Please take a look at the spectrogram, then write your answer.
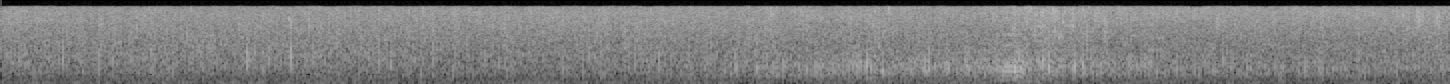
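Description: rain falling

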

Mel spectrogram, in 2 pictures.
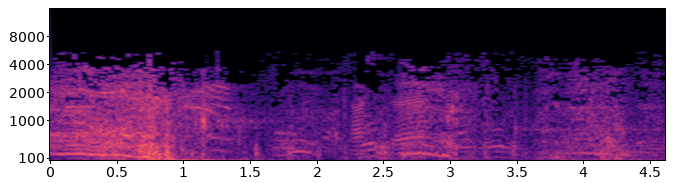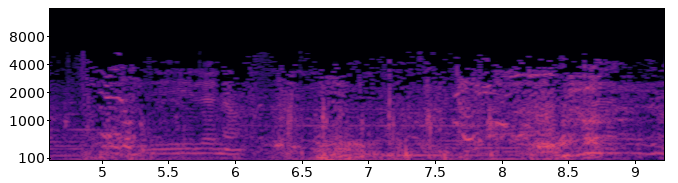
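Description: horse

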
